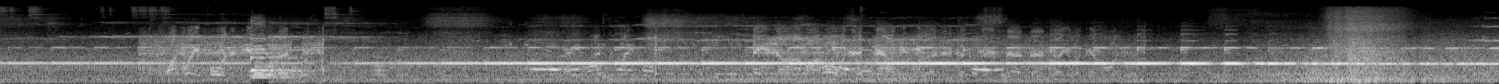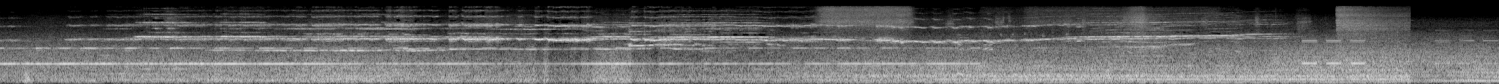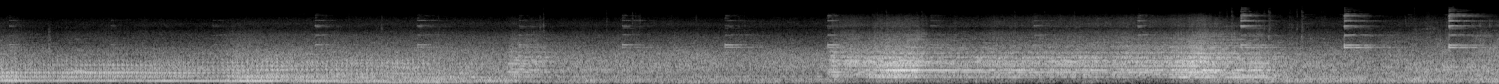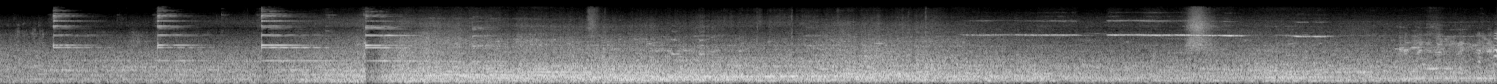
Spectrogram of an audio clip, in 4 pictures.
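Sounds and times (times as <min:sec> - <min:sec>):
train wheels squealing: 0:00.0 - 0:08.1, 0:12.0 - 0:30.2, 0:47.6 - 0:53.8, 0:54.5 - 0:59.9
train passing drone: 0:00.0 - 0:59.9
multi-note train horn: 0:02.5 - 0:03.2, 0:38.3 - 0:42.8.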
